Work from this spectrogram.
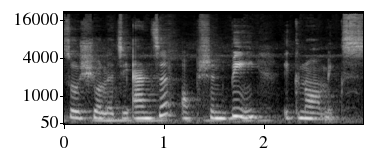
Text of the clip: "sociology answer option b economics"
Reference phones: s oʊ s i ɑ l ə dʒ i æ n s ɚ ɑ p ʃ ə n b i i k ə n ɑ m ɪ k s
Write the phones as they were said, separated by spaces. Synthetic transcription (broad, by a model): s oʊ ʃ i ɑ l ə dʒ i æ n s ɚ ɑ p ʃ ə n b i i k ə n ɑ m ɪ k s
